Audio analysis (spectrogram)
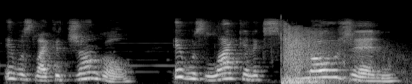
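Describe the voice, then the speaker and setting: A woman narrating a children's storybook expressively, with deliberate, dramatic phrasing. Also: fairly high pitch, very animated, over music. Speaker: children's book read-aloud host.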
